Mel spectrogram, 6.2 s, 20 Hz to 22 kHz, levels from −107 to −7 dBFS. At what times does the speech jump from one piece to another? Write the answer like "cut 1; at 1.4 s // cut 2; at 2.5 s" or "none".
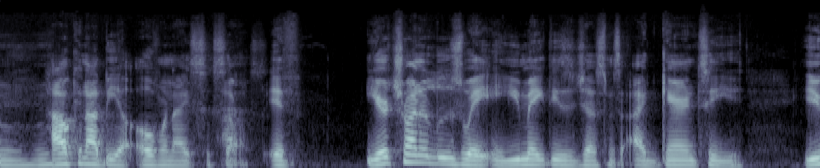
cut 1; at 1.9 s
